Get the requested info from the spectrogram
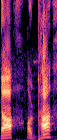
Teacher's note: डा और ढा जब हम लोग उच्चारण करेंगे, डा और ढा, तो हमारा जो जीभ है ऊपर का तालु में जाके टच होता है। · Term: मूर्धा ध्वनि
